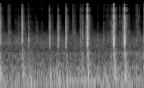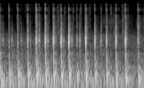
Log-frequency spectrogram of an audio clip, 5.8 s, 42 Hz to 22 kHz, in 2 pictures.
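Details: Ford F-150 with Raptor-style grille, while driving; sharp uneven plastic clacks several per second over low road rumble in the back seat area since Katzkin leather seats were installed; speaker box possibly sliding on Husky liner suspected; interior rattle.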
